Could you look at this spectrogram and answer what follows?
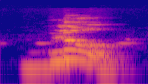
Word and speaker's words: blew: It is blue. Blue, the pronunciation is blue.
